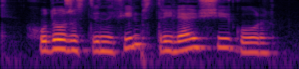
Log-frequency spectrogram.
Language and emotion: Russian, neutral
